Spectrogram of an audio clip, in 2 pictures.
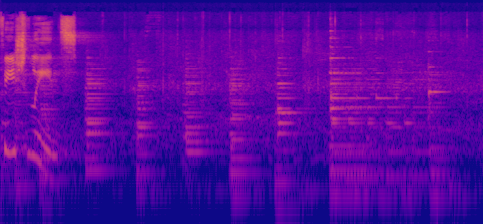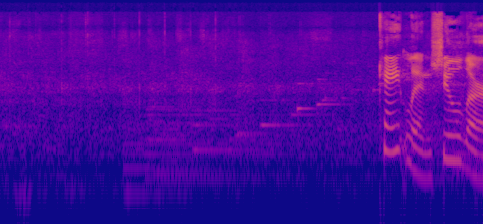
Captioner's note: applause, Music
